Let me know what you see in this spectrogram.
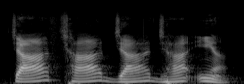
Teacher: आपकी सीधी जीभ जो होती है ऊपर जाके तलुए में चिपक जाती हो, इसीलिए ताल हो जाएगा।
